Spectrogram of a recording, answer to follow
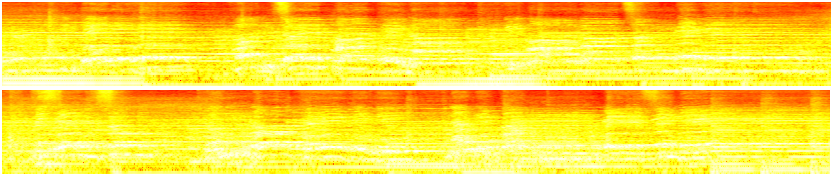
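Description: Mixed choir of young men and women singing together, over held low accompaniment notes that change every couple of seconds.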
